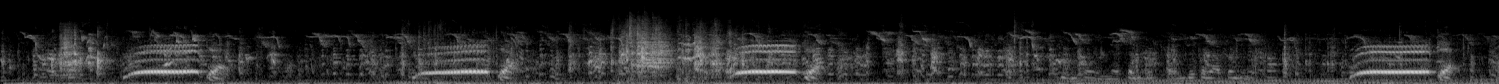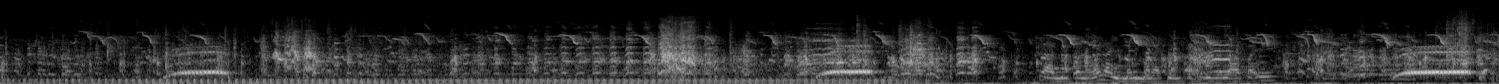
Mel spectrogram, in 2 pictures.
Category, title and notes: Soundscapes > Other
250718 165525 PH Filipino man feeding chickens
Filipino man (70 years old) feeding chickens outdoor. Here’s my father in law feeding his beloved roosters, chickens and chicks, appealing them with his so special voice call. Great thanks to him for letting me record this moment ! ;-) Recorded in the surroundings of Santa Rosa (Baco, Oriental Mindoro, Philippines)during July 2025, with a Zoom H5studio (built-in XY microphones). Fade in/out applied in Audacity.
ambience, atmosphere, chick, chicken, chickens, chicks, countryside, farm, farmer, feed, feeding, field-recording, Filipino, man, motorcycle, outdoor, Philippines, poultry, rooster, roosters, Santa-Rosa, soundscape, Tagalog, voice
